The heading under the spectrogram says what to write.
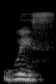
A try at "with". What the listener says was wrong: Casi, casi, porque no es una S. ¿Ok? No es una S, es with.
